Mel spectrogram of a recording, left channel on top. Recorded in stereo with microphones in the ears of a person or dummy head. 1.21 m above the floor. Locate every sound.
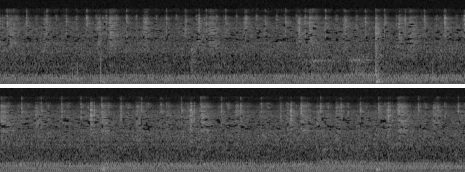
Only background noise.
